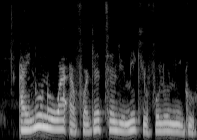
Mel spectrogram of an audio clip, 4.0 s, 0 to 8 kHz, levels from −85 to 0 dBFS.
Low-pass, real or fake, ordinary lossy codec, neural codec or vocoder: none; real; none; none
